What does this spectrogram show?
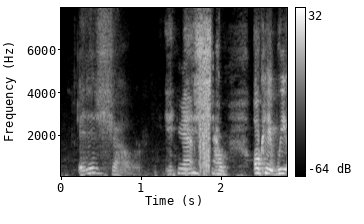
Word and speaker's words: Schauer: Shower like the shower. It is Schauer.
